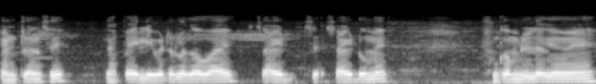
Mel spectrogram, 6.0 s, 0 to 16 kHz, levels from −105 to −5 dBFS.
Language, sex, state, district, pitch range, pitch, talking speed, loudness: Hindi, male, Uttar Pradesh, Lucknow, 110-125 Hz, 115 Hz, 160 wpm, -12 LUFS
